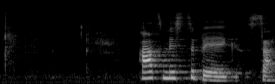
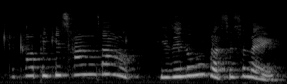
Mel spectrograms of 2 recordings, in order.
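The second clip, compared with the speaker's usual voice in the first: high, marvelling aside; high-pitched amazed look-at-this; 12 semitones higher than usual. Real, not acted. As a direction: wow them with his size.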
